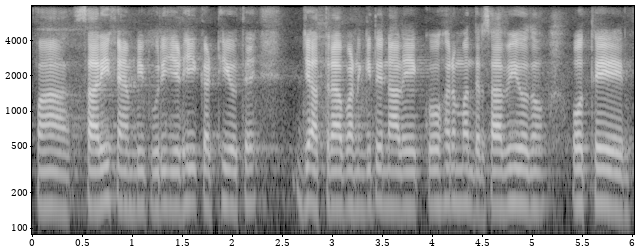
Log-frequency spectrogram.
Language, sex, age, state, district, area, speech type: Punjabi, male, 18-30, Punjab, Amritsar, urban, spontaneous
